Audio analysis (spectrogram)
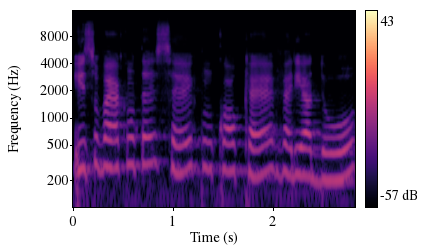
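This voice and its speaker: A woman speaks with a northeastern Brazilian accent and ordinary pitch variation. The recording is very clean, with a silent background. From Brazil, Northeast (Recife, Pernambuco). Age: 30s. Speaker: city councillor, politician. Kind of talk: interview.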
